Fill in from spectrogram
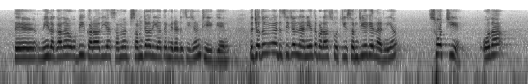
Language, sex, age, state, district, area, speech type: Dogri, female, 45-60, Jammu and Kashmir, Jammu, urban, spontaneous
